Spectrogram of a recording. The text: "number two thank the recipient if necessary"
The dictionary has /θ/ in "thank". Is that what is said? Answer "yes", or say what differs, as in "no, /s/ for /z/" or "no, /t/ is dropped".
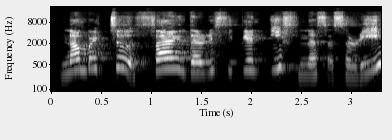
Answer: no, /s/ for /θ/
